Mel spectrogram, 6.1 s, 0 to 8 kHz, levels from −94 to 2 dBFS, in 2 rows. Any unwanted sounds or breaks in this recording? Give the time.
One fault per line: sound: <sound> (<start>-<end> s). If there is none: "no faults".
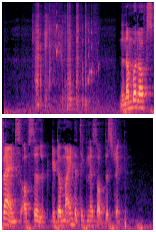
sound: squeak (0.6-2.0 s)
